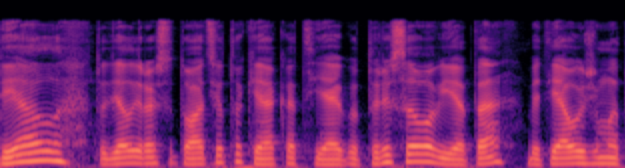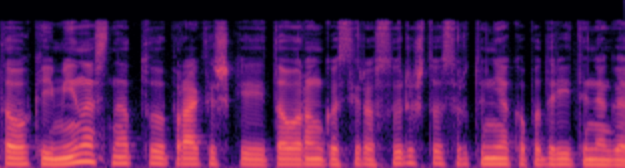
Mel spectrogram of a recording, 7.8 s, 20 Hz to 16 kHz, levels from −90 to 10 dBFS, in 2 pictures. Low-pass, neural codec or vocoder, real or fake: 9.9 kHz; none; real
